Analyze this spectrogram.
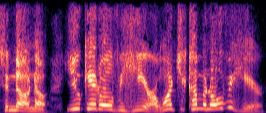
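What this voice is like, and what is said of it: Raised, insistent voice. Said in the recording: “I'm raising my voice”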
